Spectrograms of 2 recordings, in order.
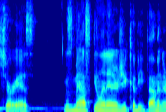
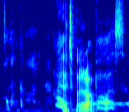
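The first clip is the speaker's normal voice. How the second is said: breathy hushed whisper, higher; whispered aside; 13 semitones higher, 6 dB quieter than usual. Real, not acted. Reader, overcome, whispers that she must pause the video. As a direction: whisper it, overwhelmed, about to stop filming. Overwhelmed, stops the recording.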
